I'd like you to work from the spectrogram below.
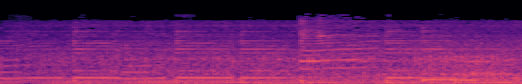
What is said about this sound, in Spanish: Detrás de ella aparece un pequeño tractor de color verde. Al oírlo, Raquel se detiene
